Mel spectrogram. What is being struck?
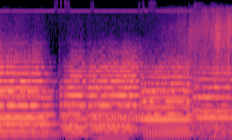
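Nothing is struck.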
